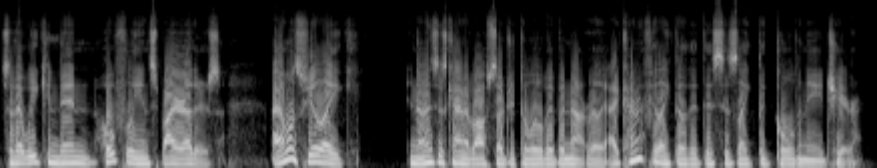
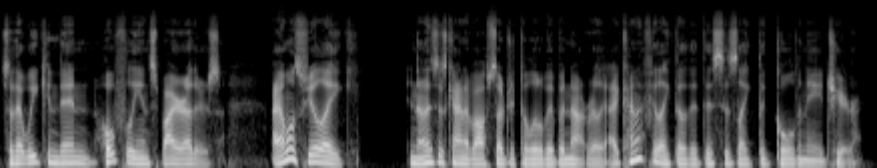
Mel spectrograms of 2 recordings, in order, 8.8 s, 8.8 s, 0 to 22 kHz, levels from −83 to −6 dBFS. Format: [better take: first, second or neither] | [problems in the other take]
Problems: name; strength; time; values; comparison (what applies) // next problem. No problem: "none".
second | distortion; slight; 10 dB below the speech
